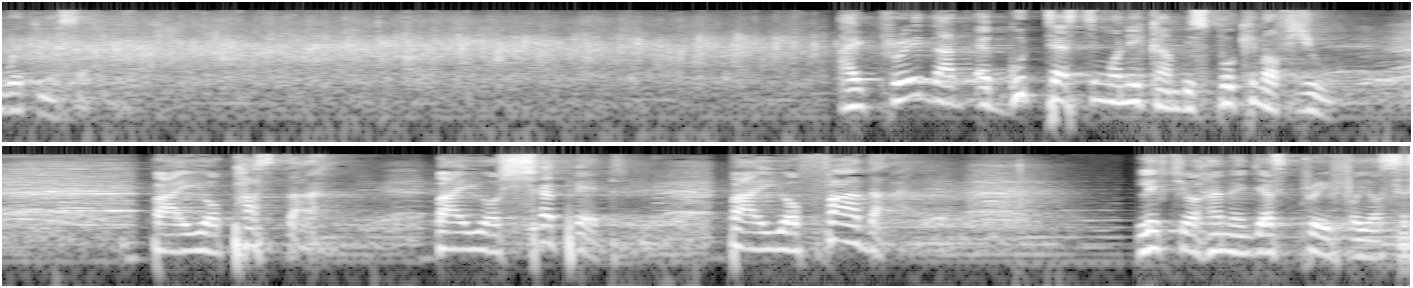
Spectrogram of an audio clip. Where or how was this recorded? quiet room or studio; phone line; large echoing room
large echoing room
